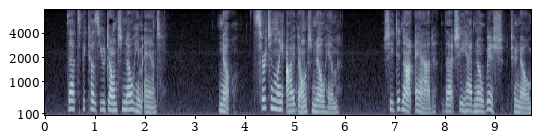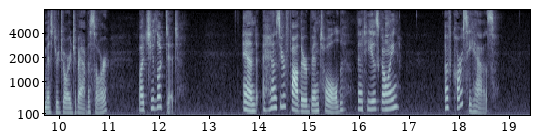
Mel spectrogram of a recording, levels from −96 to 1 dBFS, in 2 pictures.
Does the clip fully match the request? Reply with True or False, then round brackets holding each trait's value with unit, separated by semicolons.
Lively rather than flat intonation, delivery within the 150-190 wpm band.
False (6.8 semitones; 140 wpm)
